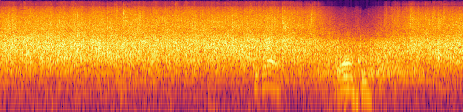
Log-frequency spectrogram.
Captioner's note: applause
